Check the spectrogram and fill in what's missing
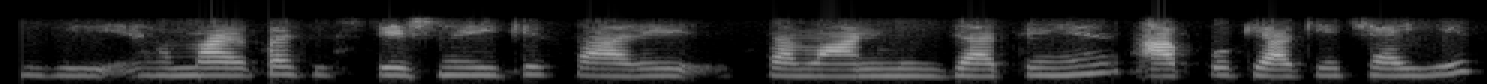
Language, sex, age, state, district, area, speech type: Urdu, female, 18-30, Delhi, North West Delhi, urban, conversation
